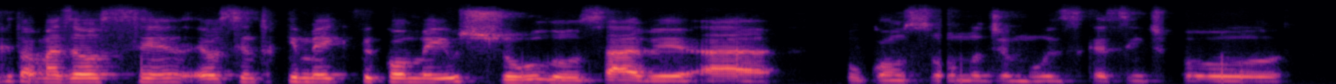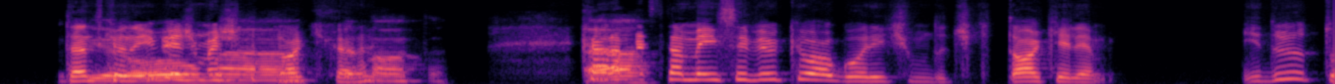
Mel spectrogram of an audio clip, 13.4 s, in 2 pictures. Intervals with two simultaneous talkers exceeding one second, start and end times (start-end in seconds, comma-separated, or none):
7.1-8.6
